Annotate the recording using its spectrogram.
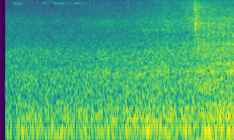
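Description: Street traffic: a steady low rumble and hum of passing cars.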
